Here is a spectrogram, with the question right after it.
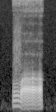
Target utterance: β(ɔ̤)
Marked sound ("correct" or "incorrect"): incorrect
